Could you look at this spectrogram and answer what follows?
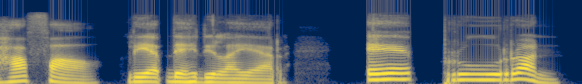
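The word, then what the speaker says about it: エプロン: Epron. Bacanya gampang kok. Epron. Kedengaran mirip epron kan?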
